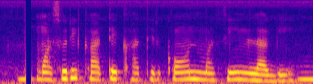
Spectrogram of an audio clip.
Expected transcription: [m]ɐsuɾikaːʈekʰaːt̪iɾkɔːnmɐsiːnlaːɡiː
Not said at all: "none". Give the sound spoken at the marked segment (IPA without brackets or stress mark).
m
